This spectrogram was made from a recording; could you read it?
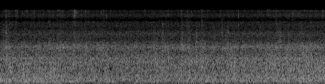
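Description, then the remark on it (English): Heavy, torrential rain from an arriving storm pours down in a steady, dense hiss, loud, with no breaks or voices for the whole stretch. “Starting to come in. So this is it, huh? This is us getting nailed.”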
